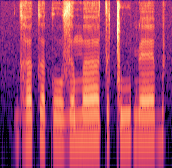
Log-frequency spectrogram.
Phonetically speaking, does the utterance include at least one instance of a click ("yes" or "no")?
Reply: yes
